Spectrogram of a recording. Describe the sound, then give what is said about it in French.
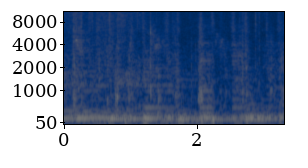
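Hooves of draft horses clip-clop at a steady walking pace, fairly loud, over a continuous low droning rumble of the horse-drawn caravan of Radio Roulotte rolling along; no one speaks. “On va faire de la radio dans une roulotte tirée par des chevaux de trait.”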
